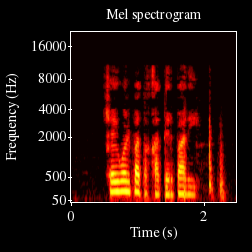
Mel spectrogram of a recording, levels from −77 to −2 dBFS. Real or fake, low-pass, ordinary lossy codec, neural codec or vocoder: real; 10.8 kHz; AAC, 32 kbps; none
